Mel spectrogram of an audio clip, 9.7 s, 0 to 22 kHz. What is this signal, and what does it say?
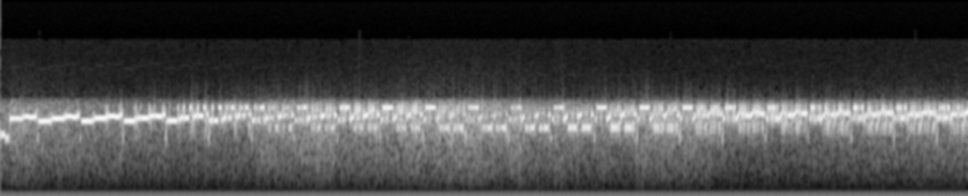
SSTV (slow-scan television), Scottie 1.
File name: sstv / S1-VK7NMH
